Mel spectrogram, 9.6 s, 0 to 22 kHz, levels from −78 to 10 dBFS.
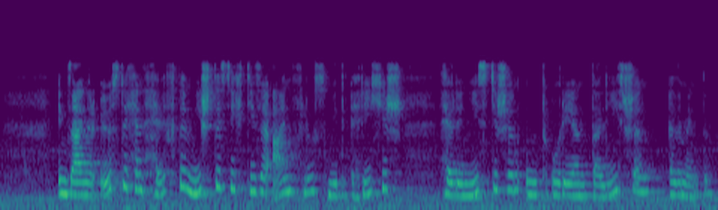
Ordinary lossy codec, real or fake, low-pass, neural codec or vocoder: none; real; 7.2 kHz; none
